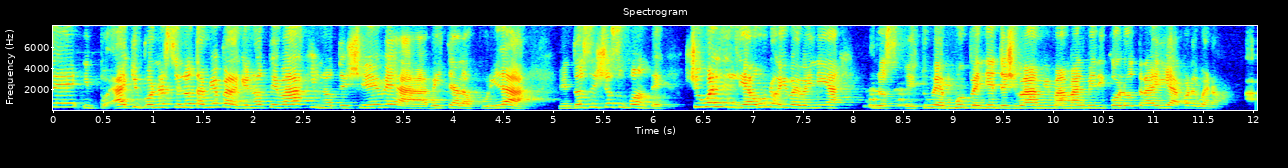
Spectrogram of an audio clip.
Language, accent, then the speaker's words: Spanish; Argentina; soy argentina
